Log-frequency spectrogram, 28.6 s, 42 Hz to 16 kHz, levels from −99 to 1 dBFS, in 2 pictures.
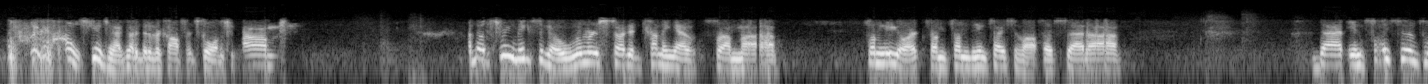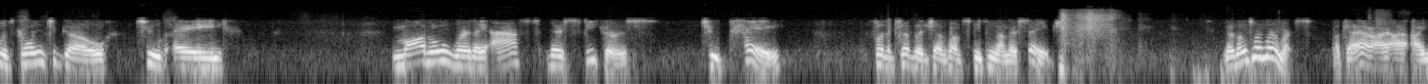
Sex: male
